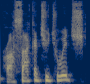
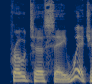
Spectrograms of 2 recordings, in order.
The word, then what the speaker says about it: Protasiewicz: said, how do you say Protasiewicz? And they would show it and everyone would get it wrong, Prosakachuchuich. And then eventually it was, you know, Protasiewicz, and everybody realized how to pronounce it, maybe not spell it.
